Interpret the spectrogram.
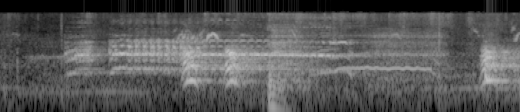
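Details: A rooster crows outside a barn on a spring day, with running water nearby: a long, wavering, gargling crow of about three seconds, then a brief harsh note, with a dull knock midway.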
